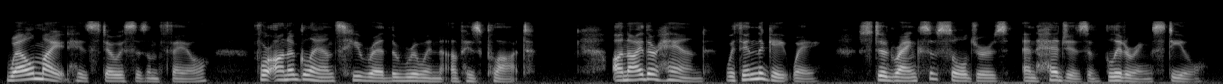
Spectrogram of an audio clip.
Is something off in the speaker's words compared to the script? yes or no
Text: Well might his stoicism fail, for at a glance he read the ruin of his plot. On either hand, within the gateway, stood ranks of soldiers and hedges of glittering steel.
yes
